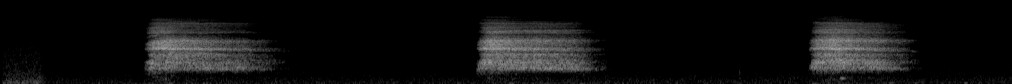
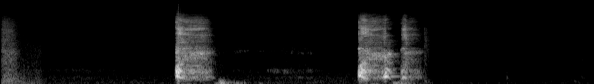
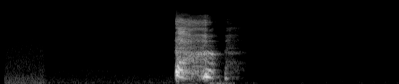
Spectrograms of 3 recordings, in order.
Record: {"exhalation_length": "10.1 s", "exhalation_amplitude": 6980, "exhalation_signal_mean_std_ratio": 0.45, "three_cough_length": "5.9 s", "three_cough_amplitude": 26028, "three_cough_signal_mean_std_ratio": 0.24, "cough_length": "4.0 s", "cough_amplitude": 26028, "cough_signal_mean_std_ratio": 0.22, "survey_phase": "beta (2021-08-13 to 2022-03-07)", "age": "18-44", "gender": "Female", "wearing_mask": "No", "symptom_sore_throat": true, "smoker_status": "Ex-smoker", "respiratory_condition_asthma": false, "respiratory_condition_other": false, "recruitment_source": "REACT", "submission_delay": "3 days", "covid_test_result": "Negative", "covid_test_method": "RT-qPCR", "influenza_a_test_result": "Negative", "influenza_b_test_result": "Negative"}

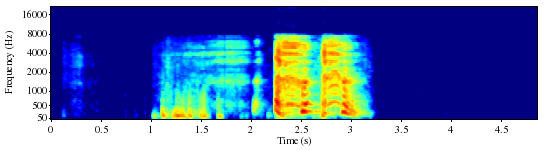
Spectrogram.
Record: {"cough_length": "4.9 s", "cough_amplitude": 32676, "cough_signal_mean_std_ratio": 0.31, "survey_phase": "beta (2021-08-13 to 2022-03-07)", "age": "45-64", "gender": "Female", "wearing_mask": "No", "symptom_none": true, "smoker_status": "Never smoked", "respiratory_condition_asthma": true, "respiratory_condition_other": false, "recruitment_source": "REACT", "submission_delay": "1 day", "covid_test_result": "Negative", "covid_test_method": "RT-qPCR"}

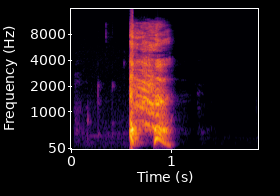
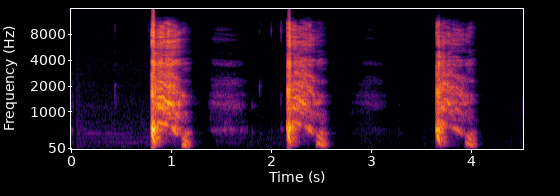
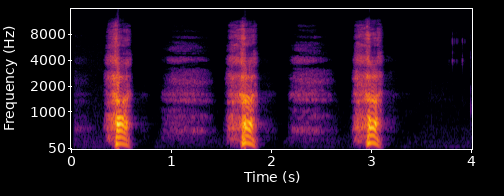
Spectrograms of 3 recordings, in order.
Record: {"cough_length": "1.9 s", "cough_amplitude": 32768, "cough_signal_mean_std_ratio": 0.34, "three_cough_length": "4.5 s", "three_cough_amplitude": 32768, "three_cough_signal_mean_std_ratio": 0.27, "exhalation_length": "4.0 s", "exhalation_amplitude": 32767, "exhalation_signal_mean_std_ratio": 0.26, "survey_phase": "beta (2021-08-13 to 2022-03-07)", "age": "18-44", "gender": "Male", "wearing_mask": "No", "symptom_none": true, "smoker_status": "Never smoked", "respiratory_condition_asthma": false, "respiratory_condition_other": false, "recruitment_source": "REACT", "submission_delay": "1 day", "covid_test_result": "Negative", "covid_test_method": "RT-qPCR", "influenza_a_test_result": "Unknown/Void", "influenza_b_test_result": "Unknown/Void"}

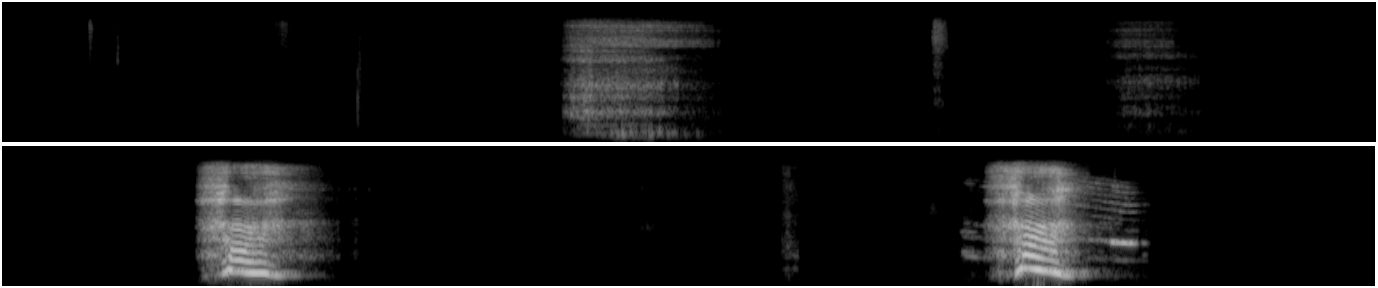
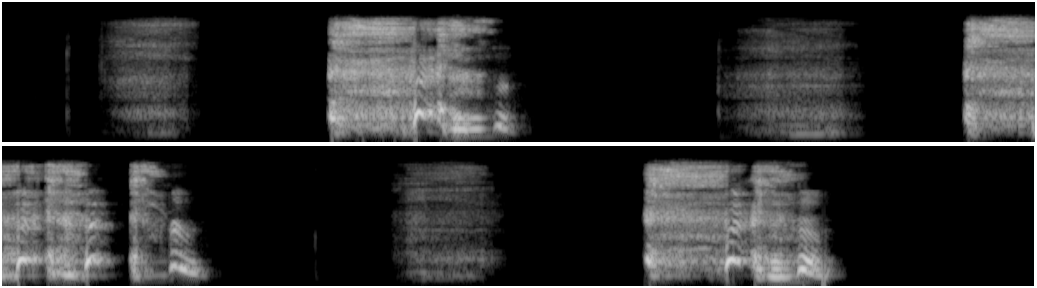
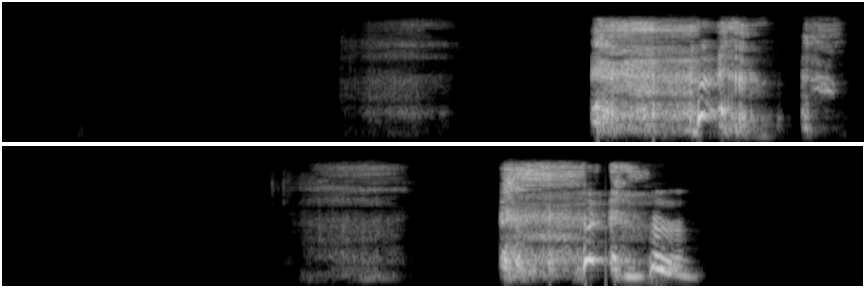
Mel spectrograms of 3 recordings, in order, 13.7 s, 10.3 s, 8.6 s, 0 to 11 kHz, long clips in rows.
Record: {"exhalation_length": "13.7 s", "exhalation_amplitude": 29559, "exhalation_signal_mean_std_ratio": 0.2, "three_cough_length": "10.3 s", "three_cough_amplitude": 32005, "three_cough_signal_mean_std_ratio": 0.43, "cough_length": "8.6 s", "cough_amplitude": 32565, "cough_signal_mean_std_ratio": 0.36, "survey_phase": "beta (2021-08-13 to 2022-03-07)", "age": "18-44", "gender": "Female", "wearing_mask": "No", "symptom_cough_any": true, "symptom_runny_or_blocked_nose": true, "symptom_shortness_of_breath": true, "symptom_sore_throat": true, "symptom_fatigue": true, "symptom_headache": true, "symptom_onset": "3 days", "smoker_status": "Never smoked", "respiratory_condition_asthma": false, "respiratory_condition_other": false, "recruitment_source": "Test and Trace", "submission_delay": "1 day", "covid_test_result": "Positive", "covid_test_method": "RT-qPCR", "covid_ct_value": 24.1, "covid_ct_gene": "ORF1ab gene", "covid_ct_mean": 24.4, "covid_viral_load": "9900 copies/ml", "covid_viral_load_category": "Minimal viral load (< 10K copies/ml)"}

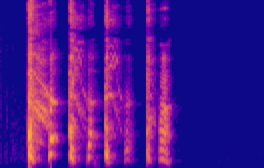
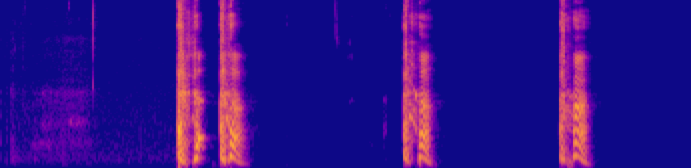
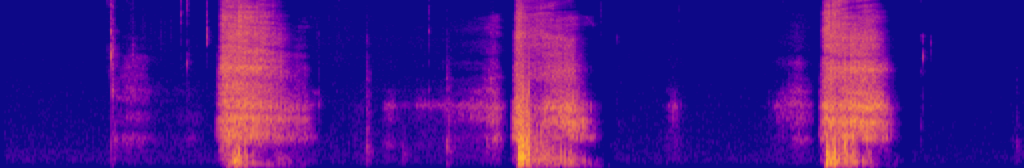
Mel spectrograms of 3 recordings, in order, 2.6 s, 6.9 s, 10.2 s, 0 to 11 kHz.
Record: {"cough_length": "2.6 s", "cough_amplitude": 32768, "cough_signal_mean_std_ratio": 0.33, "three_cough_length": "6.9 s", "three_cough_amplitude": 32768, "three_cough_signal_mean_std_ratio": 0.25, "exhalation_length": "10.2 s", "exhalation_amplitude": 32768, "exhalation_signal_mean_std_ratio": 0.31, "survey_phase": "beta (2021-08-13 to 2022-03-07)", "age": "18-44", "gender": "Male", "wearing_mask": "No", "symptom_runny_or_blocked_nose": true, "symptom_diarrhoea": true, "smoker_status": "Never smoked", "respiratory_condition_asthma": false, "respiratory_condition_other": false, "recruitment_source": "Test and Trace", "submission_delay": "1 day", "covid_test_result": "Positive", "covid_test_method": "RT-qPCR"}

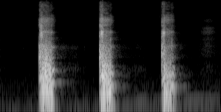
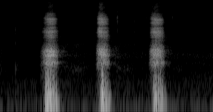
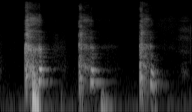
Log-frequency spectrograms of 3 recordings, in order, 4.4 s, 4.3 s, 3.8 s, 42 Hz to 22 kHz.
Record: {"cough_length": "4.4 s", "cough_amplitude": 32768, "cough_signal_mean_std_ratio": 0.34, "exhalation_length": "4.3 s", "exhalation_amplitude": 5466, "exhalation_signal_mean_std_ratio": 0.33, "three_cough_length": "3.8 s", "three_cough_amplitude": 6430, "three_cough_signal_mean_std_ratio": 0.37, "survey_phase": "alpha (2021-03-01 to 2021-08-12)", "age": "18-44", "gender": "Female", "wearing_mask": "No", "symptom_fever_high_temperature": true, "symptom_headache": true, "symptom_change_to_sense_of_smell_or_taste": true, "symptom_loss_of_taste": true, "smoker_status": "Current smoker (1 to 10 cigarettes per day)", "respiratory_condition_asthma": false, "respiratory_condition_other": false, "recruitment_source": "Test and Trace", "submission_delay": "3 days", "covid_test_result": "Positive", "covid_test_method": "RT-qPCR"}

